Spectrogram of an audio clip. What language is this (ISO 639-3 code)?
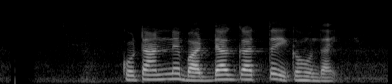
sin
